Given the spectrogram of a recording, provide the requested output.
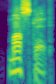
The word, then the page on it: muscat: American English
